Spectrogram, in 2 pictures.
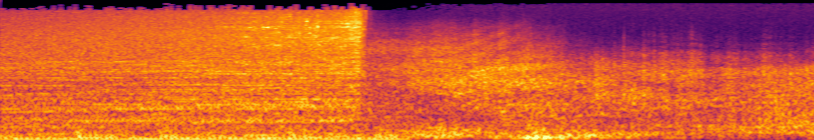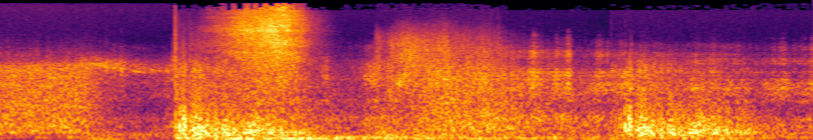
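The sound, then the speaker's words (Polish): Bombs explode on airport runways over a constant roaring drone from the jet engines of two small, fast planes, with several heavy, rumbling booms bursting loudly at irregular intervals and no voices present. “Rozpoczęło się bombardowanie pasów startowych.”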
